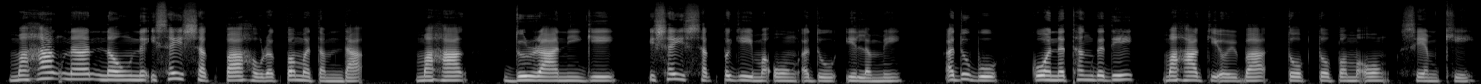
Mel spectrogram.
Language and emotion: Manipuri, neutral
